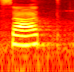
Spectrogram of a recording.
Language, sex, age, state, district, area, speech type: Hindi, female, 30-45, Uttar Pradesh, Azamgarh, rural, read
